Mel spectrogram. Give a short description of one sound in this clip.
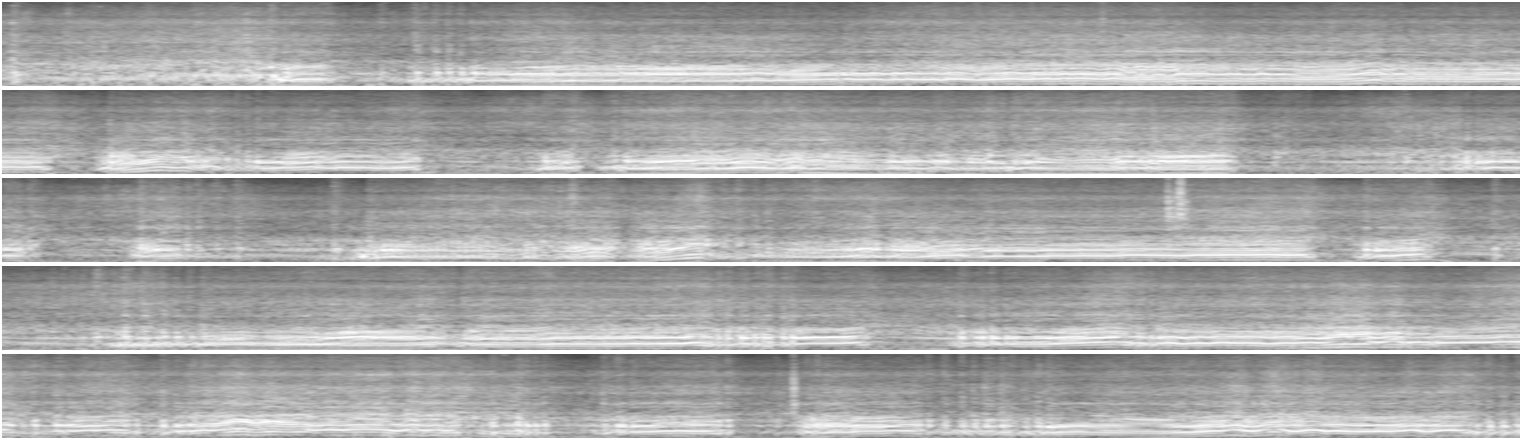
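Knobby tyres crunch over dry twigs and dirt.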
